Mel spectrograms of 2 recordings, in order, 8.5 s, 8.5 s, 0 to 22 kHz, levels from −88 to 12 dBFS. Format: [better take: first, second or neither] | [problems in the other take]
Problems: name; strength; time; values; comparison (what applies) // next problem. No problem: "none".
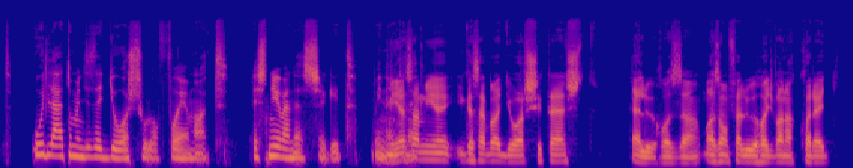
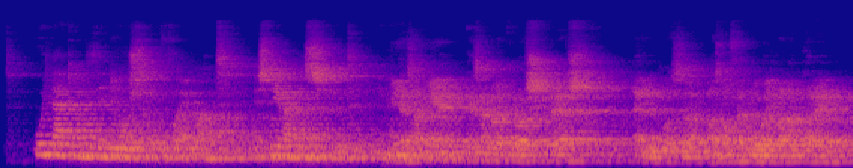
first | off-mic speech; far // room echo; strong; dies away in 3 s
